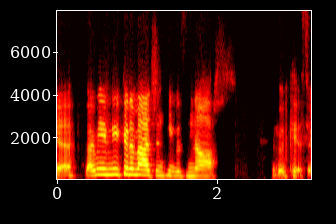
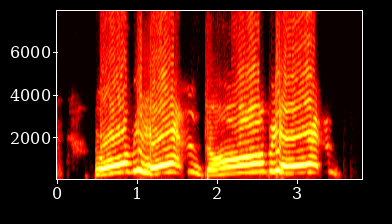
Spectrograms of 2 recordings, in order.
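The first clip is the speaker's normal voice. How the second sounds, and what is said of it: Thick Wexford Irish accent. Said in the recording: “he has a really thick like Wexford accent, ... it's like sounds like this.”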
